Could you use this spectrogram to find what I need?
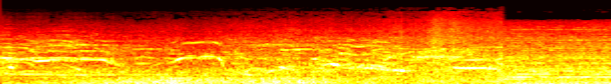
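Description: A large wave of water splashes and sprays loudly.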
